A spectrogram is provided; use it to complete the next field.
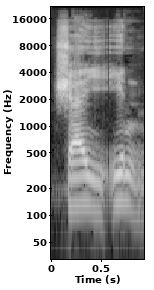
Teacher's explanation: Hati-hati ya ketika mengucapkan huruf lin yang terjadi pada huruf ya sukun, hati-hati jangan sampai condong ke huruf e.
